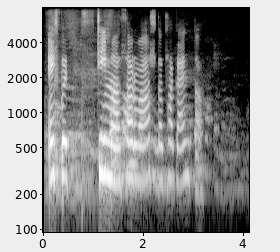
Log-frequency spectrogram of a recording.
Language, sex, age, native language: Icelandic, male, 18-19, Icelandic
